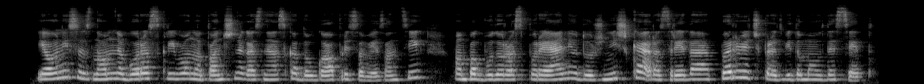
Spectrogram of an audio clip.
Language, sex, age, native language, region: Slovenian, female, 18-29, Slovenian, Drava region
